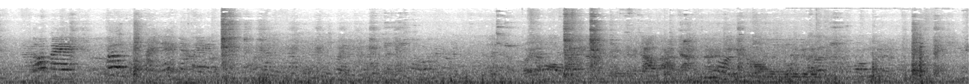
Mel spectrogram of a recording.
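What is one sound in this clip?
Diners chatter in the background.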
